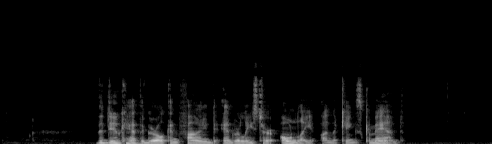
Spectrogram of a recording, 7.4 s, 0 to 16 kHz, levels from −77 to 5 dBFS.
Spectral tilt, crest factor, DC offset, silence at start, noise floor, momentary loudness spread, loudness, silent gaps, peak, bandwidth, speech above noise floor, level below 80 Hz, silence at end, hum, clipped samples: -7 dB/octave; 22 dB; under 0.1%; 1.45 s; -70 dBFS; 11 LU; -25 LUFS; none; -6 dBFS; 7.8 kHz; 45 dB; -46 dBFS; 1.4 s; none; under 0.1%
